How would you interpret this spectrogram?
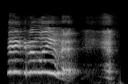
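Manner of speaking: mock proclamation; echoing announcer. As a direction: chime in like a showman. Echoes the mock announcer verdict.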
